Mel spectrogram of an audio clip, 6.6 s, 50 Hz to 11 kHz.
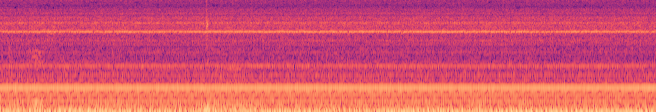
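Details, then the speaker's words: Omni/Econo Heat/Morrheat waste oil heater burner after cleaning and nozzle service, at about 12.5: steady even roar and hum, no surging or sputtering; running beautifully, earlier smoke clearing. "that's actually really good it's actually running beautiful there it's just oh about 12 and 1/2 that smoke is clearing now"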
